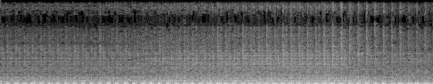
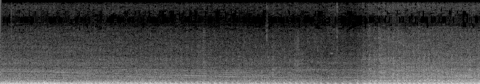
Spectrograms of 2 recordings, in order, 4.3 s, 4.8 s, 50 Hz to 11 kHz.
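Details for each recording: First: Honda Rubicon 520 DCT ATV, 2,240 miles, 292 hours, run hard with much rev limiter and road use, valves never adjusted: steady idle with light even ticking about four a second that comes and goes; owner assumes valve tap, before adjustment. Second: 2021 Honda Rubicon 520 DCT (TRX520FA6) ATV after a valve adjustment: single thumps along evenly, then revs up and holds a smooth, steady drone with no top-end ticking; normal, healthy running.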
